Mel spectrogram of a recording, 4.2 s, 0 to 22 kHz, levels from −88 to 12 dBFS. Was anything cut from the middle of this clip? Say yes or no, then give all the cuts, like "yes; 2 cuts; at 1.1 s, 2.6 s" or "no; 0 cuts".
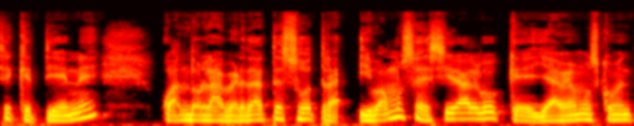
no; 0 cuts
